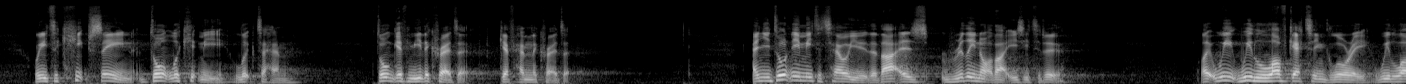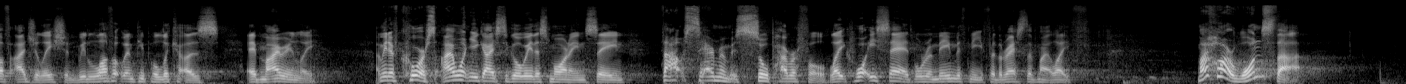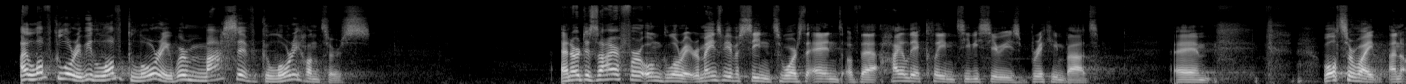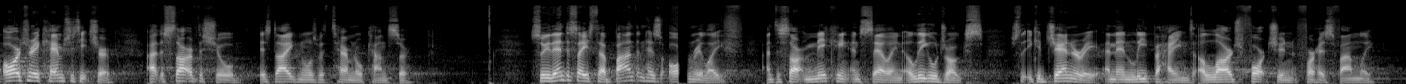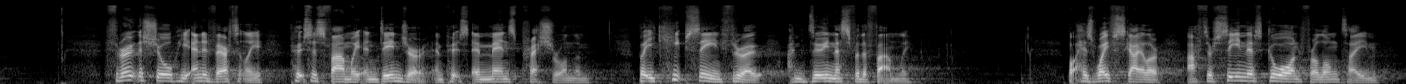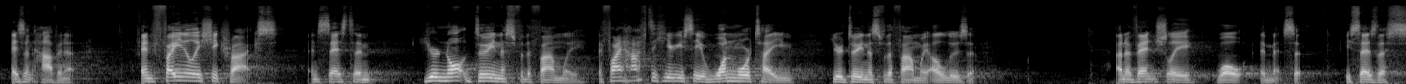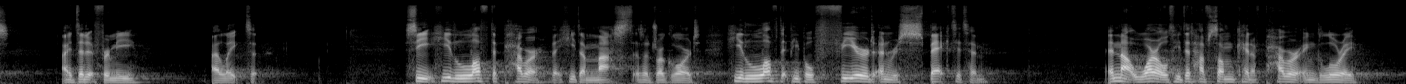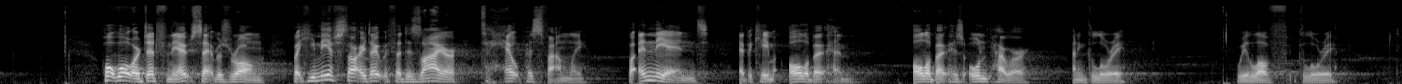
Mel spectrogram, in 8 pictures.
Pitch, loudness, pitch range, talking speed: 125 Hz, -20 LUFS, 105-155 Hz, 180 wpm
